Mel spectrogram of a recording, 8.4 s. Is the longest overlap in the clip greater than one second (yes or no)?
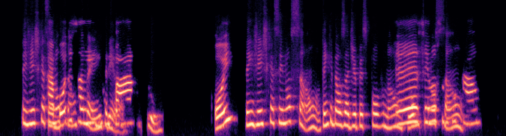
yes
